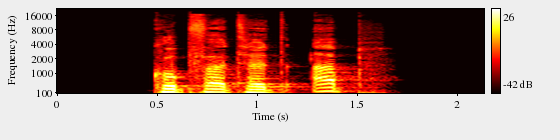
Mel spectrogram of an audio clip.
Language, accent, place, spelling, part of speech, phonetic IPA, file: German, Germany, Berlin, kupfertet ab, verb, [ˌkʊp͡fɐtət ˈap], De-kupfertet ab.ogg
- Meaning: inflection of abkupfern: 1. second-person plural preterite 2. second-person plural subjunctive II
